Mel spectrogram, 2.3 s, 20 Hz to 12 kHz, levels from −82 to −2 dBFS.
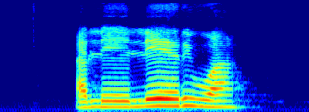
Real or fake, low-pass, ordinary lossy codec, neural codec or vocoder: real; 10.8 kHz; Opus, 24 kbps; none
